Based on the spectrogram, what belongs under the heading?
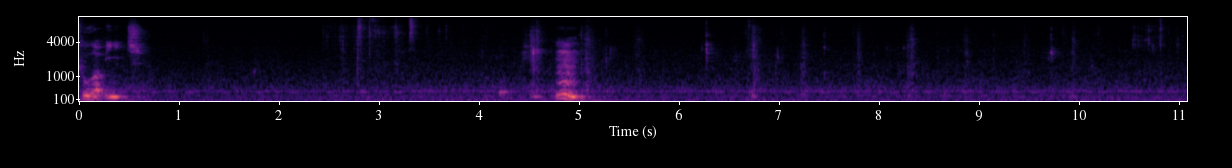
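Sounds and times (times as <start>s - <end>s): low room hum: 0.0s - 11.0s
person chewing crunchy food: 4.0s - 11.0s.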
